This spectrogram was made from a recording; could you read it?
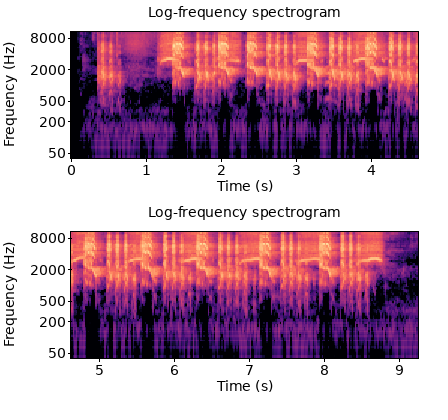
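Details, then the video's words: A wild partridge gives loud, harsh, rhythmic calls, each phrase ending in a shrill rising note, repeated about once a second for eight seconds. "Jungli teetar ki awaz -Teetar ki boli"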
